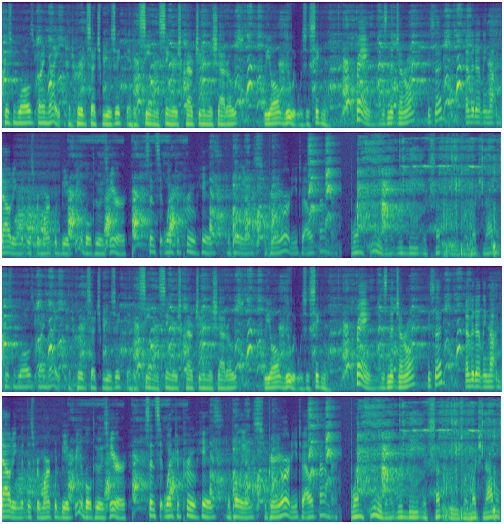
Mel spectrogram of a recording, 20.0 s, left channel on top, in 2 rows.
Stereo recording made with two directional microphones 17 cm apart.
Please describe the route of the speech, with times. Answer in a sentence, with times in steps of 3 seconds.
You can hear the speech on the left from 0 s, in the centre from 6 s and on the right from 9 s.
